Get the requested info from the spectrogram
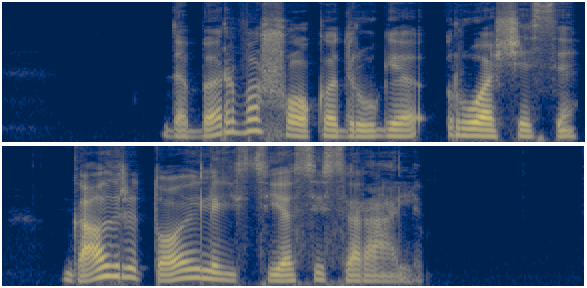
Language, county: Lithuanian, Vilnius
